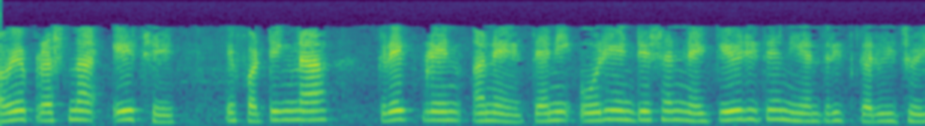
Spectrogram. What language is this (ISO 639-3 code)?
guj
